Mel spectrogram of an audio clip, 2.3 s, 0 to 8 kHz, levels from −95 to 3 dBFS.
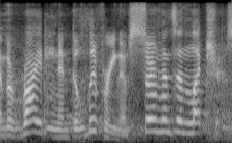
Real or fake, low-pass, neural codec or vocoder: fake; 7.2 kHz; autoencoder, 48 kHz, 32 numbers a frame, DAC-VAE, trained on Japanese speech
